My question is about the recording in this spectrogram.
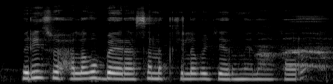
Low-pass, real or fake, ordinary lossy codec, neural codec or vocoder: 19.8 kHz; real; none; none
